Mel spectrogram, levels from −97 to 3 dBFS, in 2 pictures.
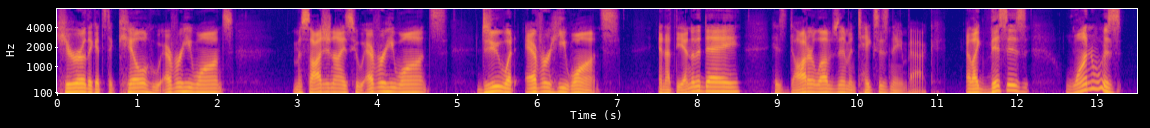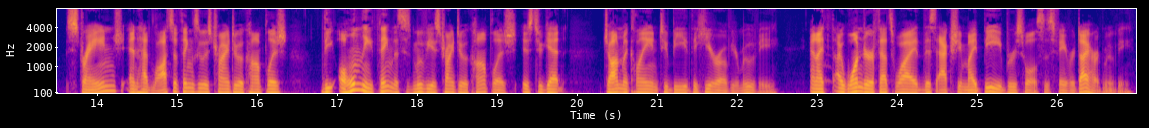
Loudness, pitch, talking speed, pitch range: -19 LUFS, 120 Hz, 190 wpm, 110-135 Hz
